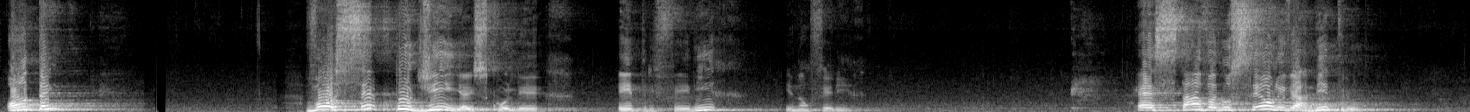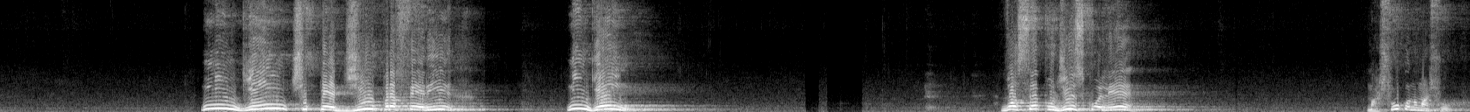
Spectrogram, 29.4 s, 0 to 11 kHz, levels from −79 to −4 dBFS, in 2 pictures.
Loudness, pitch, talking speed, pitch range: -9 LUFS, 275 Hz, 55 wpm, 225-300 Hz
